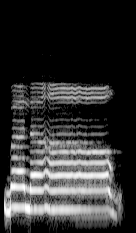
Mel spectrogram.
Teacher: ہم یہاں پر اگر وقف کریں گے تو ہم غن نہیں کریں گے، غائن کے اوپر جو تنوین ہے اس کو ڈراپ کریں گے اور غائن ہو جائے گا ساکن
